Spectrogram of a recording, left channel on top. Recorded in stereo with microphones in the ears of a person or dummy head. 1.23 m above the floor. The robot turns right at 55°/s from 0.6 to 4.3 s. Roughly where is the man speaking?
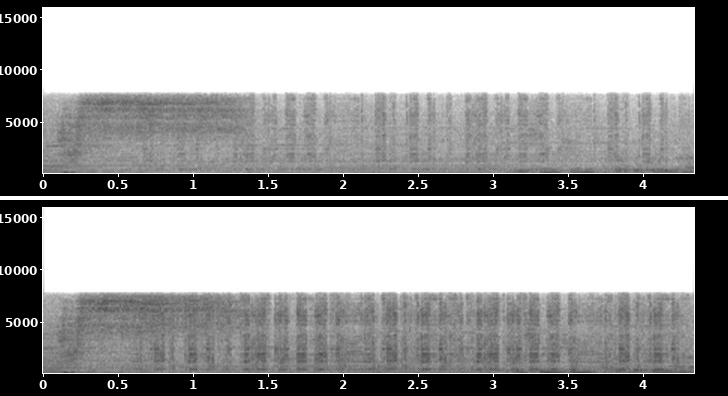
Ahead right.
